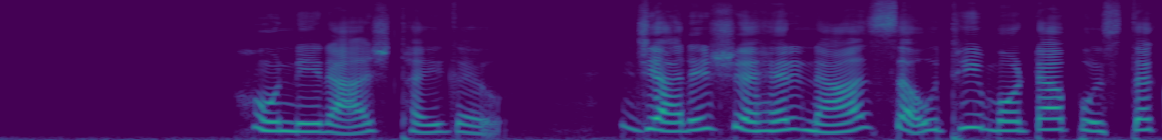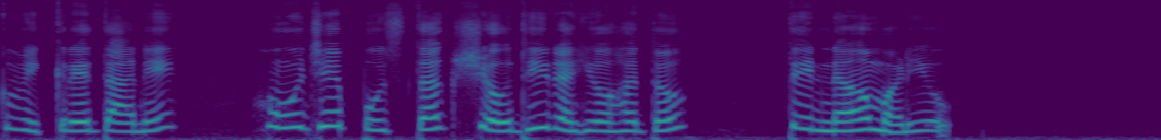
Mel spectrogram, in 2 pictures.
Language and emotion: Gujarati, sad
